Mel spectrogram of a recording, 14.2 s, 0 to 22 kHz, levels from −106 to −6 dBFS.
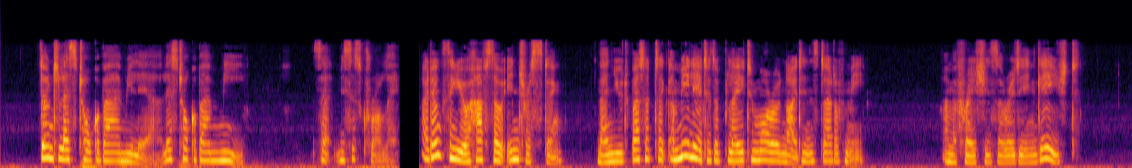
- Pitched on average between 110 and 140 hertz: No, high, 200 Hz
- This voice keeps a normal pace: Yes, average, 160 wpm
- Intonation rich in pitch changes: No, average, 3.7 semitones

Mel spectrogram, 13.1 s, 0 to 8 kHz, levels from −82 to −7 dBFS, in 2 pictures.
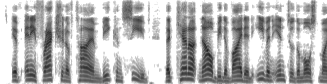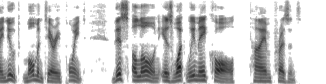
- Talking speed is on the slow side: Yes, slow, 130 wpm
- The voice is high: No, medium, 140 Hz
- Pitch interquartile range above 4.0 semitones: Yes, average, 4.7 semitones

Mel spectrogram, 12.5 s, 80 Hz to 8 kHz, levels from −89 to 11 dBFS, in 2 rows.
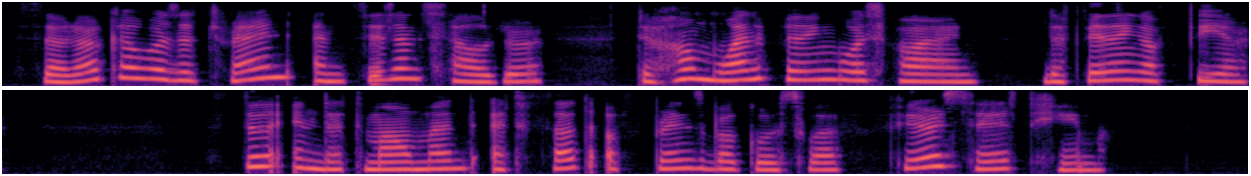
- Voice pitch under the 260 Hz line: No, very high, 275 Hz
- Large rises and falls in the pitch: No, average, 3.3 semitones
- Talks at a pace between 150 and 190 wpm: No, average, 140 wpm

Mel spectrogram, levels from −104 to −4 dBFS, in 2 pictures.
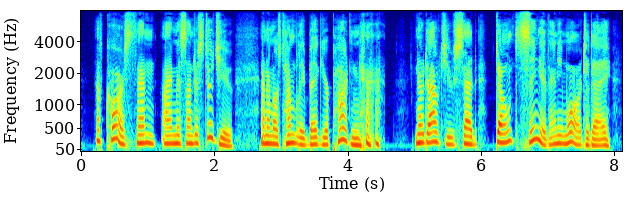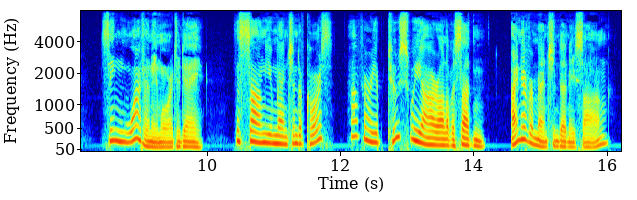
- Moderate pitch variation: No, wide, 6.8 semitones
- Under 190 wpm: No, average, 195 wpm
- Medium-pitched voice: Yes, medium, 170 Hz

